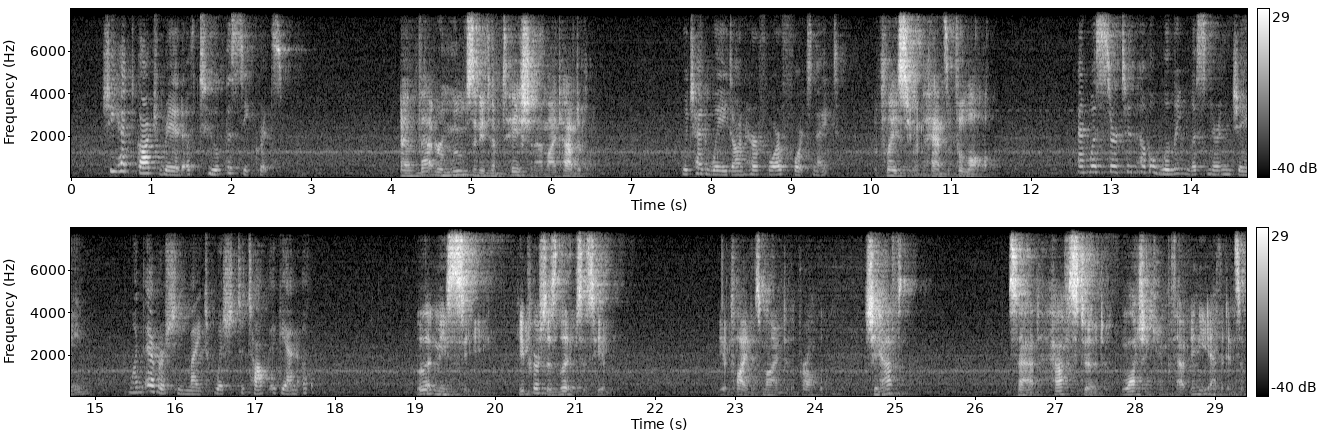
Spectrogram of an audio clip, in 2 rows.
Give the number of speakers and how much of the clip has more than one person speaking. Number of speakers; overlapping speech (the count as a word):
two, no overlap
